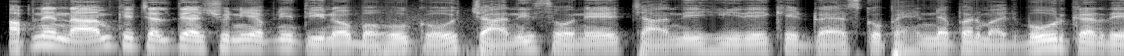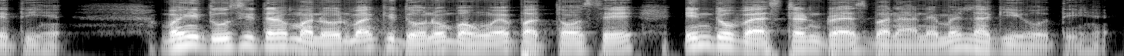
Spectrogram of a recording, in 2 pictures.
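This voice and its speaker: A man's voice: fairly low pitch, lively intonation, a little fast, a little mellow, dry recording, studio quality. A man reading scripted narration for a cartoon story as its storyteller.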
